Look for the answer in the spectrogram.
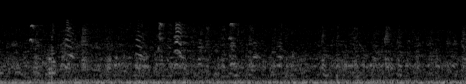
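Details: Greater white-fronted geese calling at Salford Priors gravel pits in January 2021: many overlapping, high, squeaky yelps and honks in rapid clusters throughout, with a continuous deep background rumble of wind.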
